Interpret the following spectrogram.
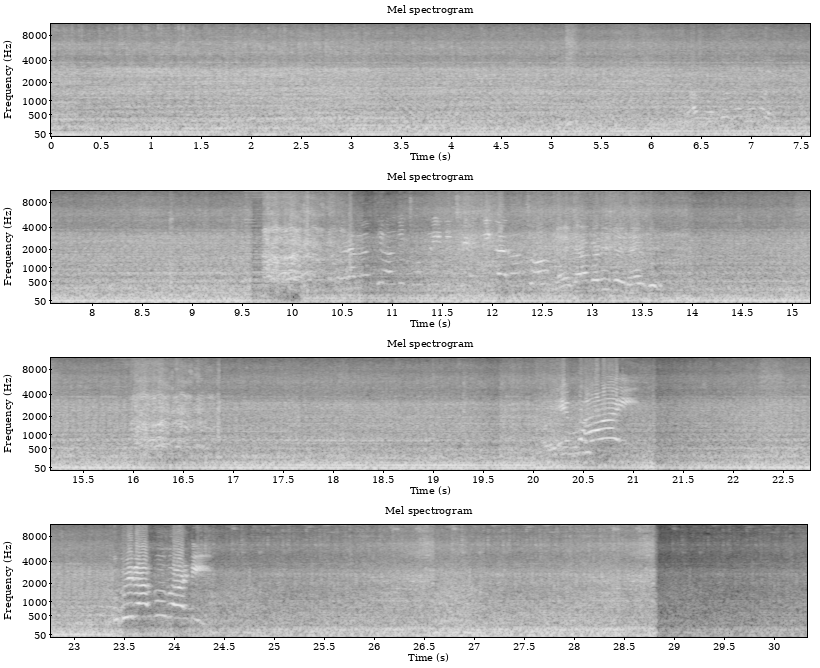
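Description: Bus engine running, heard from inside the cabin as a loud, steady low drone that cuts off abruptly near the end. From about ten seconds in, a voice comes and goes in long gliding notes over it.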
